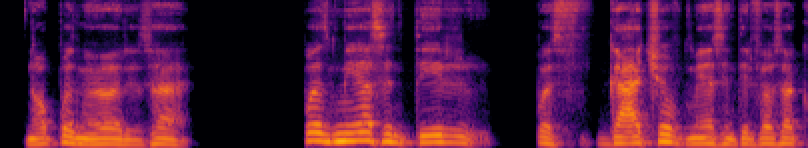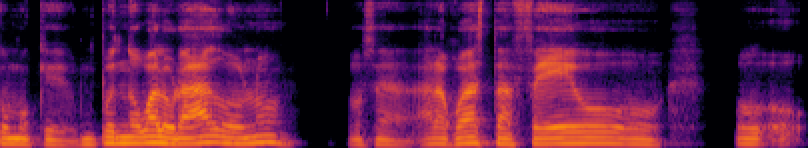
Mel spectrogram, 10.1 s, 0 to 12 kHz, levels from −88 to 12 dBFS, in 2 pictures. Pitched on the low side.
Yes: low, 125 Hz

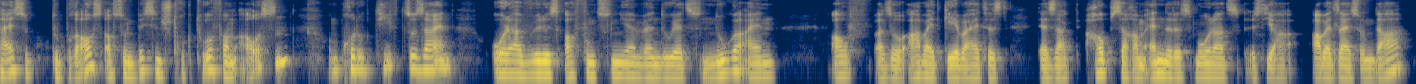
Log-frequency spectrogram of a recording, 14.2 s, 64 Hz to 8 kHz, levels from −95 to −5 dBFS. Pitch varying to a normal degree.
Yes: average, 4.2 semitones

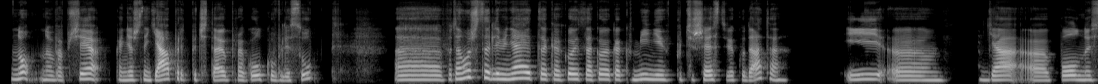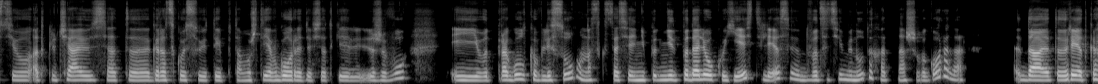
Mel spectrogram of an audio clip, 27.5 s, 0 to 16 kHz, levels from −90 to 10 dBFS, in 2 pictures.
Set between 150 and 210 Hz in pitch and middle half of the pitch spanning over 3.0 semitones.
No: high, 190 Hz; narrow, 2.5 semitones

